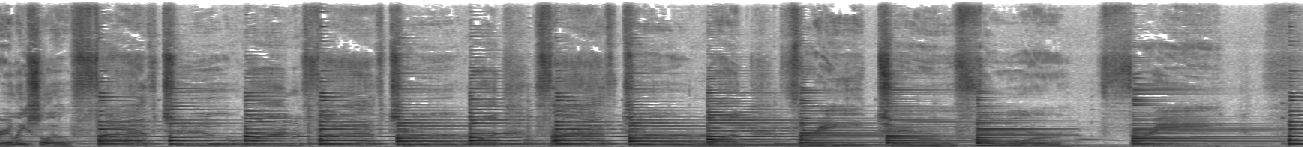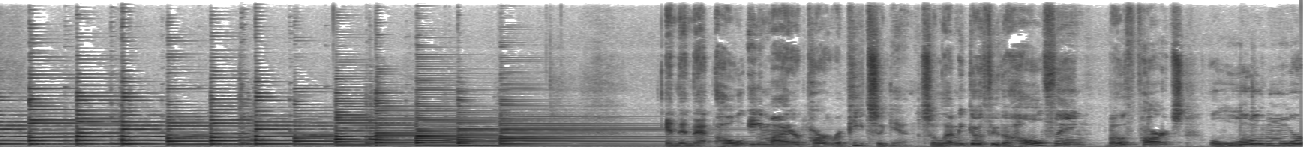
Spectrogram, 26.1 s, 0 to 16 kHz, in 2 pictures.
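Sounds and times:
banjo picked note by note: 0.7s - 20.2s.

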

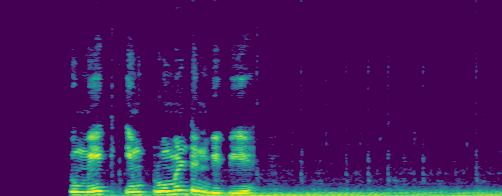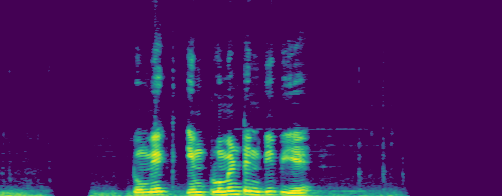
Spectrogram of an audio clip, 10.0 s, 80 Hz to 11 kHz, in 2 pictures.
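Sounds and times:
stylus ticking on pen tablet: 0.8s - 5.6s, 8.5s - 9.1s
steady low hum: 1.1s - 6.4s.

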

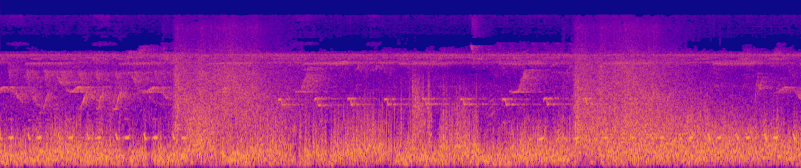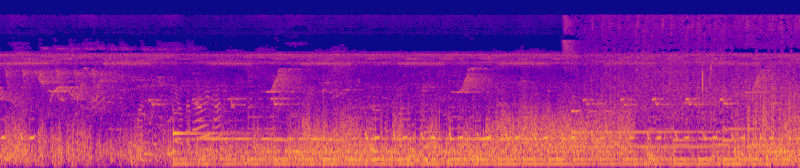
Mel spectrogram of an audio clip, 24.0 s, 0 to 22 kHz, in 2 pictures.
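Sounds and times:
birds chirping: 0.0s - 24.0s
wind buffeting microphone: 0.0s - 24.0s.

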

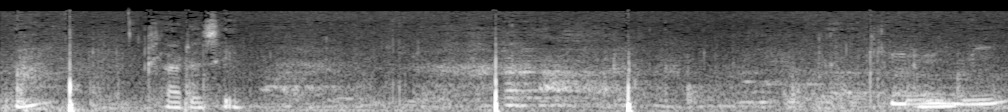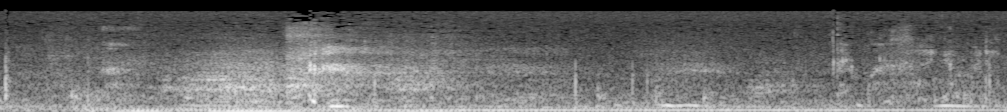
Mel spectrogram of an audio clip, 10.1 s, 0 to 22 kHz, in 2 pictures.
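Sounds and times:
low electrical hum: 0.0s - 10.0s
low murmured voices: 0.0s - 10.0s
people whispering: 0.0s - 10.0s.

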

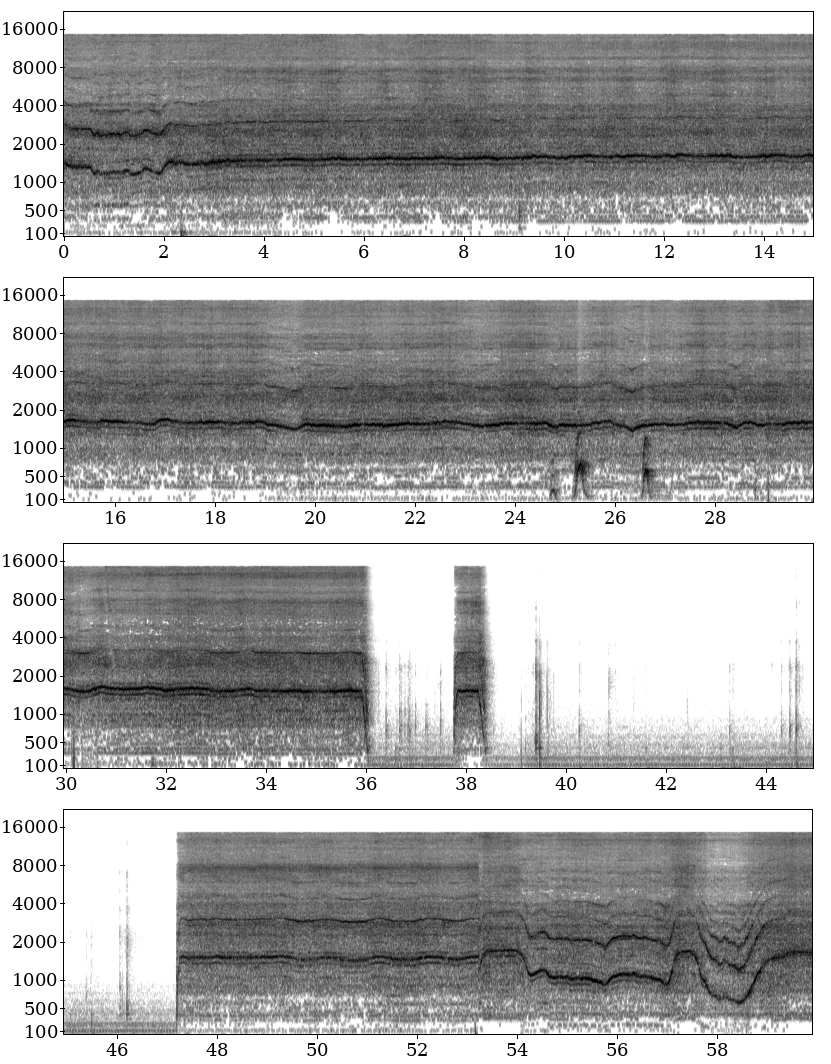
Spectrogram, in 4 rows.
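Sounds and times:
small electric motor whining: 0.0s - 36.2s, 37.8s - 38.5s, 47.2s - 59.9s.

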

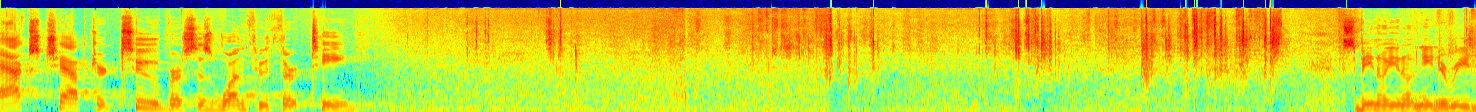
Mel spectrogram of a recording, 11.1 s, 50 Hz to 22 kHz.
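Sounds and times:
pages rustling: 3.4s - 9.7s.

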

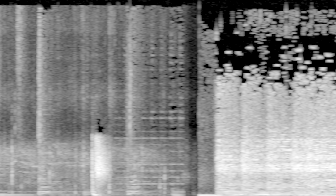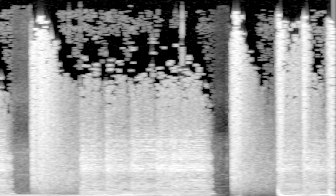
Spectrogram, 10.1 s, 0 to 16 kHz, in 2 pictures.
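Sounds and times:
quiet background music: 0.0s - 8.5s.

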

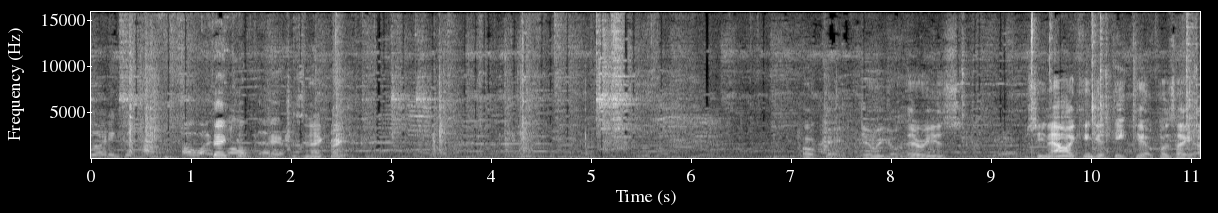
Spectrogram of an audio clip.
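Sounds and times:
background music: 0.0s - 11.0s
dishes clinking: 1.8s - 6.0s.

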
